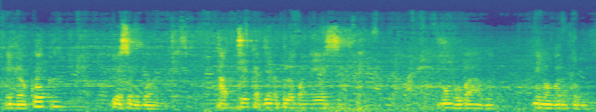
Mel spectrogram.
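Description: A man preaching and praying aloud in an open-air service on a town street, in a slow, fervent, repetitive manner. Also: fairly low pitch, echoey room, dull audio. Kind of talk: open-air sermon and prayer. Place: outdoors in a busy town street. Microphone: walker's camera at a distance. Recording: distant voice amid loud street crowd and music.

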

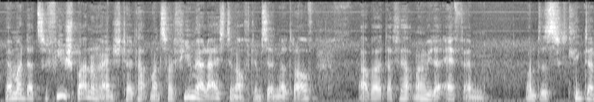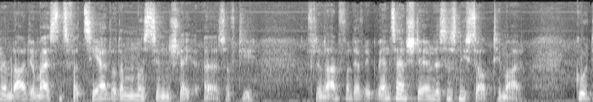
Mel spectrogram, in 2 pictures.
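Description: A man's voice: medium pitch, vocal fry, darkish tone, slight background noise. A man with a German accent giving an informal, matter-of-fact technical demonstration as a hobby electronics presenter.

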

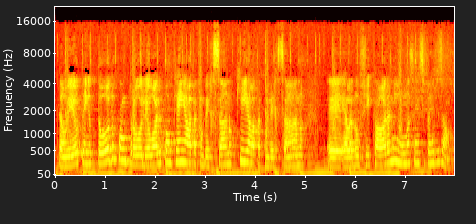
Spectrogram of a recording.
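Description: A woman in her thirties answers a reporter's questions in her home kitchen. She explains earnestly and step by step at a mid pitch. Light music sits faintly behind her. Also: fairly quick, darkish tone, reverberant. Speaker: interviewed mother. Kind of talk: casual interview answers. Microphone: reporter's handheld mic.

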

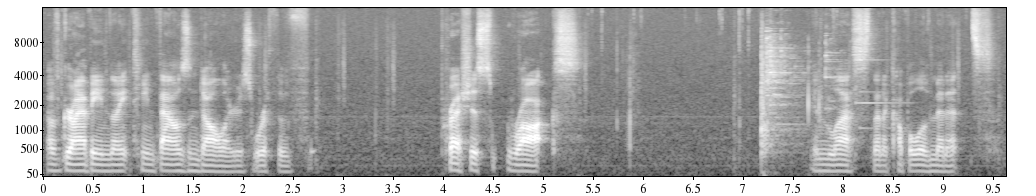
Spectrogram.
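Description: A young man giving a theatrical, mock-serious dramatic narration over gameplay, speaking deliberately like a storyteller. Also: low-pitched, completely flat delivery, a little hiss or hum. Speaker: game streamer.

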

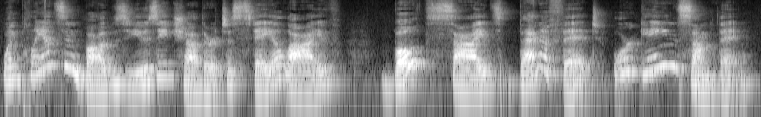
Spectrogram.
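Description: A woman's voice: lowish voice, roomy sound. A woman teaching kindergarten, reading a children's book aloud expressively and explaining it to young listeners. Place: indoor room, at a table.

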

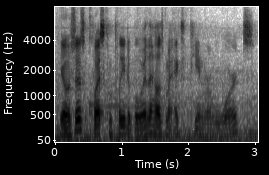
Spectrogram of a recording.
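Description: A man's voice: mid-range voice, fairly even intonation, fast, slight background noise. A man in a group voice chat, bantering casually with friends during a game. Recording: prominent game music behind voice. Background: video game music.

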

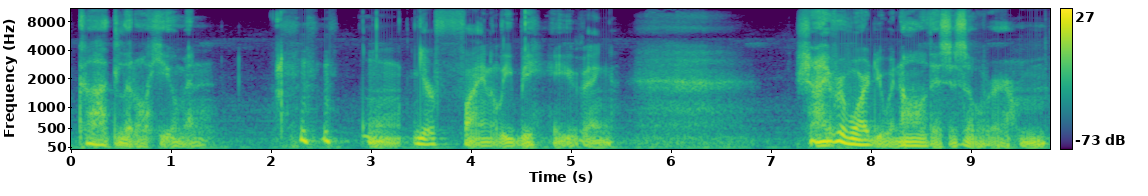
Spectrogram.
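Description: A man playing a possessive, taunting vampire captor in an intimate ASMR roleplay, his breathy voice often dropping into whispers. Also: on the low side, background noise, heavily acted. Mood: coaxing, threatening. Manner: taunting, slow, drawn-out endearments. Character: possessive, obsessive male vampire captor and would-be lover. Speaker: audio roleplay voice actor.

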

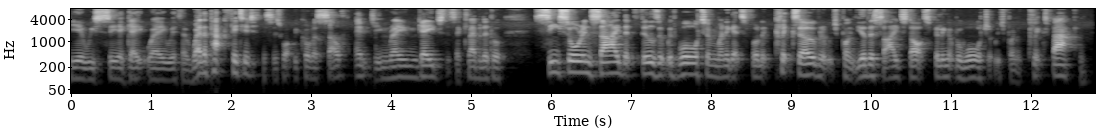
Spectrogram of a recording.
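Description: A middle-aged man from the UK giving an informal product presentation as a beekeeper and founder, in a conversational, understated, lightly wry way. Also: on the low side.

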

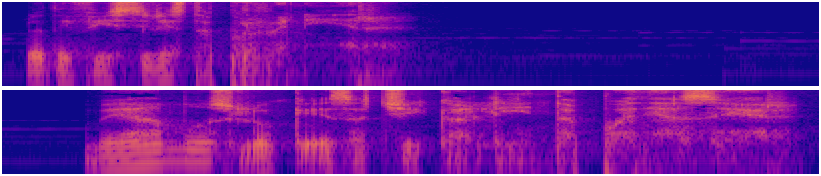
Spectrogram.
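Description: A man playing an arrogant nerdy young student in an intimate ASMR roleplay, hushed and often dropping into whispers. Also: medium pitch, slightly rough, heavily acted. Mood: smug, musing. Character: arrogant nerdy young male student, exasperated, teasingly dominant. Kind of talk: Spanish ASMR boyfriend roleplay, intimate one-sided dialogue.

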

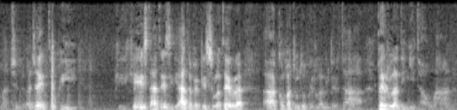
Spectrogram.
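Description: A man's voice: medium pitch, normal speed, a bit bright, far from the mic, lightly acted. Actor as formal statesman, echoey old TV recording. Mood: solemn persuasion. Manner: formal, oratorical. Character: earnest, insistent diplomatic statesman on a space mission. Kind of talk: 1960s Italian television drama acting. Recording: echoey, noisy old 1960s TV soundtrack.

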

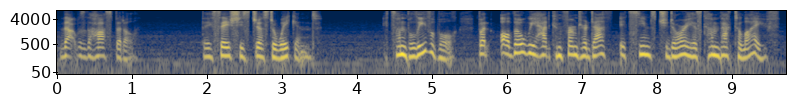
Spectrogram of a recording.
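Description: Woman doing a serious student council girl from a video game, kinda low voice, very proper and measured. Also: slight background noise, natural voice. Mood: grave, formal. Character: composed, formal young female student council leader. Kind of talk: scripted game voice acting.

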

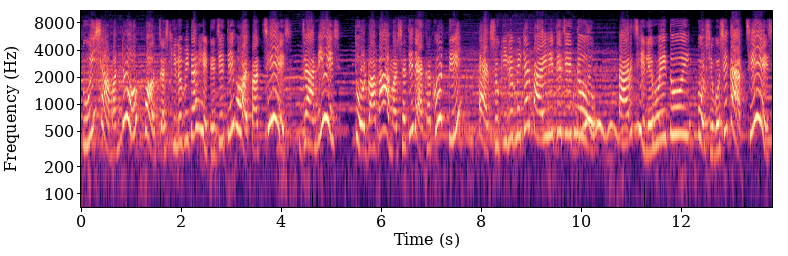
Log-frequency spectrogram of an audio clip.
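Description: A performer voicing a bossy, sharp-tongued mother fox in a cartoon, scolding and nagging. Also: very high-pitched, very animated, moderate pace, over music. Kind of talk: cartoon voice acting.

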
